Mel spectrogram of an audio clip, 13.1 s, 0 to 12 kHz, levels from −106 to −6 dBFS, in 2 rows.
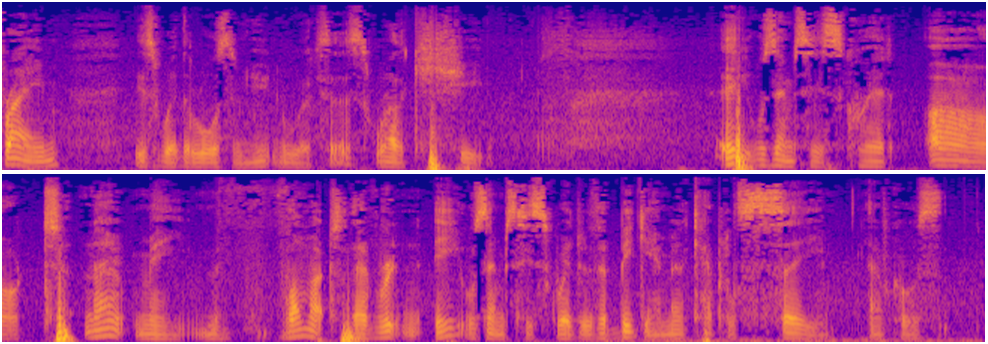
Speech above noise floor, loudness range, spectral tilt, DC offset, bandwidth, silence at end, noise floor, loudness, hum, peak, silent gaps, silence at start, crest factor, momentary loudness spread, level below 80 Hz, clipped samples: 24 dB; 5 LU; -3.5 dB/octave; under 0.1%; 11.5 kHz; 0.05 s; -55 dBFS; -31 LUFS; none; -6 dBFS; none; 0 s; 26 dB; 18 LU; -44 dBFS; under 0.1%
